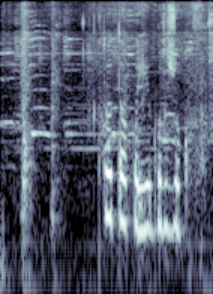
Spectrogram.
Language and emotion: Russian, neutral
